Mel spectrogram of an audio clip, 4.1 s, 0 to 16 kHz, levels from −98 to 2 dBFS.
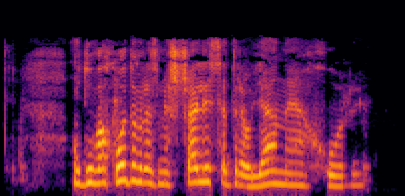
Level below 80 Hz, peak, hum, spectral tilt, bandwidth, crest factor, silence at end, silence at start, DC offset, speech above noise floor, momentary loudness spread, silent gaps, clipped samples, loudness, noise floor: -64 dBFS; -2 dBFS; none; -4 dB/octave; 8 kHz; 18 dB; 0.4 s; 0.4 s; under 0.1%; 27 dB; 11 LU; none; under 0.1%; -18 LUFS; -45 dBFS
